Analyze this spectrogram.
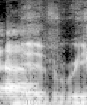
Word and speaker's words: Beveridge: Beverage like a drink, but it's BEVERIDGE. I figured there was probably a D in there. But anyway, Beverage.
